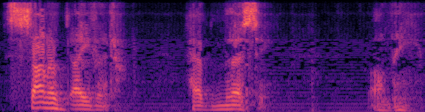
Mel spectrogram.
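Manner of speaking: ordinary talk, nothing marked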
